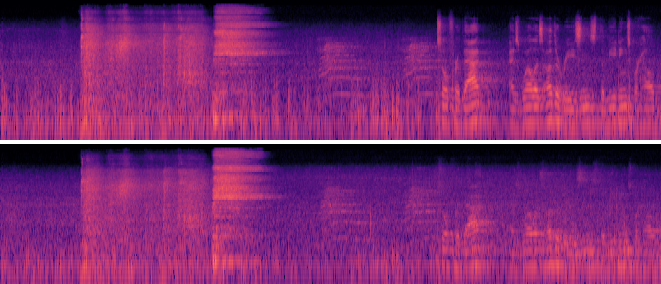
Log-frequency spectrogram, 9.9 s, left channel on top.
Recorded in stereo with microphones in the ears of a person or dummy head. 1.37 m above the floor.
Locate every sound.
1.2 s crumpling: 10° left (ahead or behind), 1.1 m
3.2 s breathing: 30° right (ahead or behind), 0.9 m
4.7 s a cat meowing: 35° left (ahead or behind), 5.5 m
6.5 s a man speaking: 70° left (ahead or behind), 0.8 m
